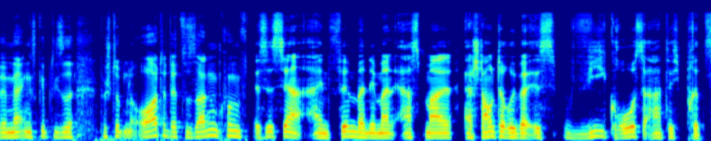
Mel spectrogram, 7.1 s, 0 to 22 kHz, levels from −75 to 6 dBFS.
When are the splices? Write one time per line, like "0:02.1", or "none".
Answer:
0:02.5
0:04.6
